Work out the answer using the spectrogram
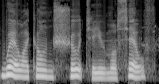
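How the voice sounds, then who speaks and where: A man voicing a mournful, self-pitying old turtle creature in a storybook reading, with drawn-out, sighing, doleful delivery. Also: sits high, warm tone, clean tone, no room sound, voice pushed up. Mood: wistful. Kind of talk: storybook character voice.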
